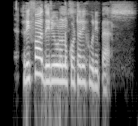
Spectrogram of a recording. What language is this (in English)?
Divehi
